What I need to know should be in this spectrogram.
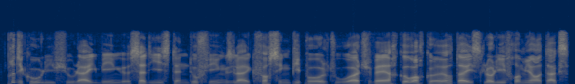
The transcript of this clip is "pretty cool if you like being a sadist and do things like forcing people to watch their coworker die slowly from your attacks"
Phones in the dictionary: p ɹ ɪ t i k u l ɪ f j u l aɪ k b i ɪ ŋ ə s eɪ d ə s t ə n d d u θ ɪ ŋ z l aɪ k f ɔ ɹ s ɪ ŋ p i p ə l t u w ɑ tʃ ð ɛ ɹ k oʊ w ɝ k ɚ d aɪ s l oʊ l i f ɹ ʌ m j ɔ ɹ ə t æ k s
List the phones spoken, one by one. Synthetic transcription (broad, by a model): p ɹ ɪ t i k u l ɪ f j u l aɪ k b i ɪ ŋ ə s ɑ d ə s t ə n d d u f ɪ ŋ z l aɪ k f ɔ ɹ s ɪ ŋ p i p ə l t u w ɑ tʃ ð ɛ ɹ k oʊ w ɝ k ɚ d aɪ s l oʊ l i f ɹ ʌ m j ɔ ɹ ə t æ k s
